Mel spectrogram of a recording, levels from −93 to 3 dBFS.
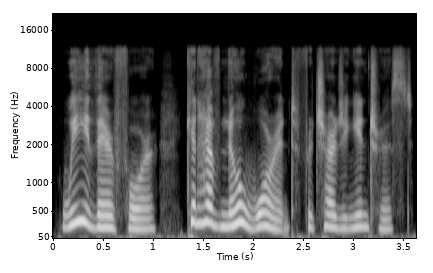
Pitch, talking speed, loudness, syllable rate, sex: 220 Hz, 150 wpm, -18 LUFS, 5.1 syllables/s, female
